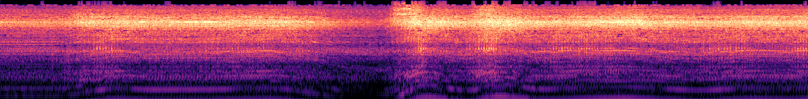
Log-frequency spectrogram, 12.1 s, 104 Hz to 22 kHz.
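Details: Mitsubishi 4G64 MPI engine: steady idle with a light rapid tapping or drumming that stays through two short throttle blips; engine knock, source not identified.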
